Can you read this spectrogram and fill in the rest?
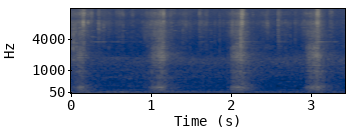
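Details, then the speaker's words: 2000 Chevrolet Blazer front wheel hub turned by hand, front-end noise heard after exhaust repair, hard to turn; dry scrape about once a second, owner suspects bad wheel bearing, side uncertain; rough hub rotation. "so my plan today was to replace the wheel bearings because i have a front end noise that i couldn't hear until i got the exhaust fixed you can hear it a little bit here"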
